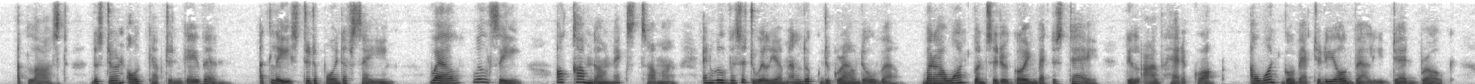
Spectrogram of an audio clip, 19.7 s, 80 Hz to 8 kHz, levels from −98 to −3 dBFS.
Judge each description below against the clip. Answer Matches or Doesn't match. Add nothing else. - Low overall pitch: Doesn't match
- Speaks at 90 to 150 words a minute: Doesn't match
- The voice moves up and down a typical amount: Doesn't match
